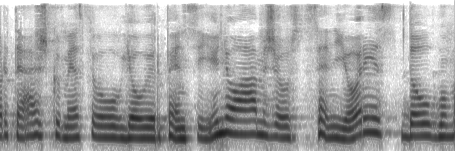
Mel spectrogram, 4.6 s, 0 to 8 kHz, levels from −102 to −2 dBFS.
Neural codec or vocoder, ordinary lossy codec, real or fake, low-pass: none; AAC, 32 kbps; real; 7.2 kHz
